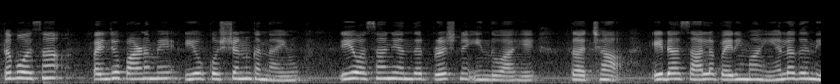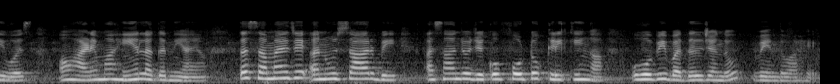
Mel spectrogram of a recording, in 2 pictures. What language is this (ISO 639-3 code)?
snd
